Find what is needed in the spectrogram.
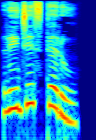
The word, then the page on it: ರಿಜಿಸ್ಟರು: rijisṭaru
